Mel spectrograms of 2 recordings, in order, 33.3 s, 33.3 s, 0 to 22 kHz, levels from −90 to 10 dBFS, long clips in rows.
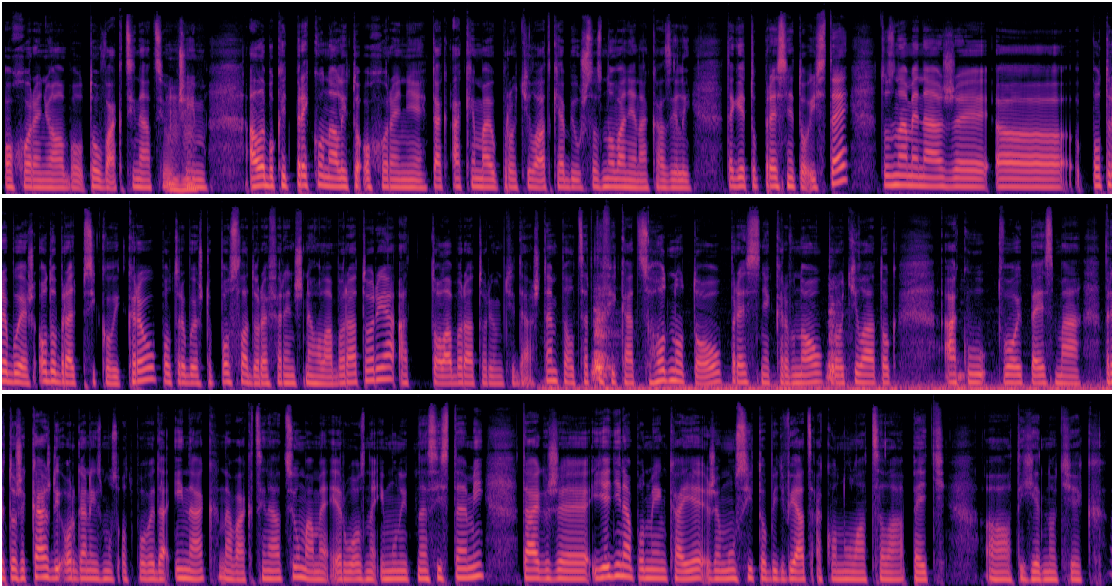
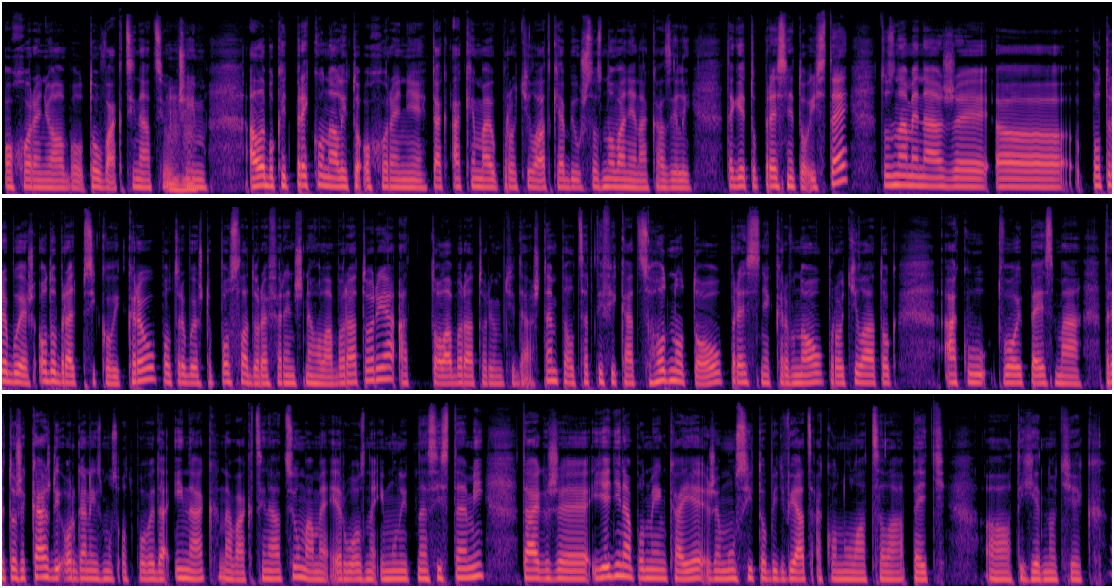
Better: second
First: dog barking; loud; from 17 to 22 s; peak 1 dB above the speech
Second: none

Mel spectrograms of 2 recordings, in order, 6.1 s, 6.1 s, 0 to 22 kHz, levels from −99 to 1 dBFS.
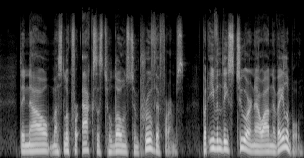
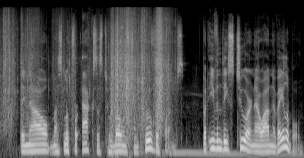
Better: first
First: none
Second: household noises; loud; throughout; 6 dB below the speech

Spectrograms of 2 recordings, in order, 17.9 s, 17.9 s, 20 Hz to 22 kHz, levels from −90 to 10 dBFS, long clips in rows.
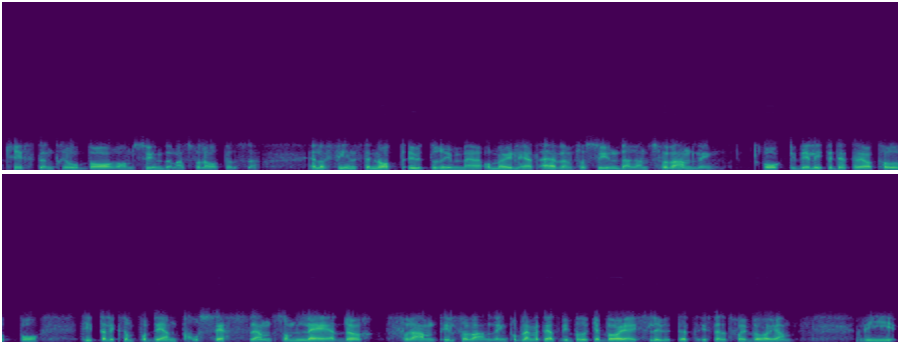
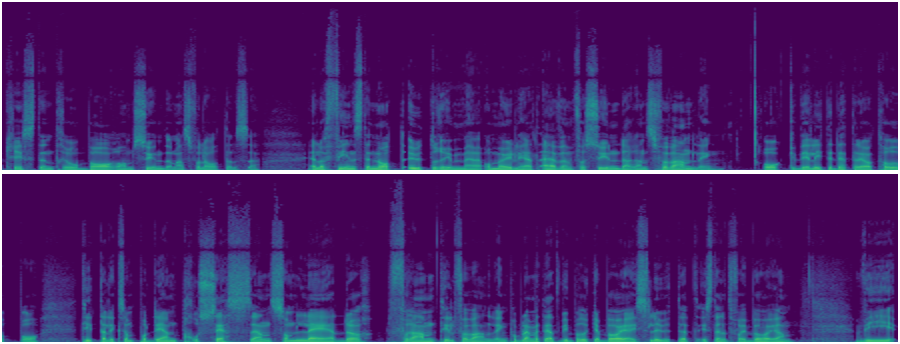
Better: second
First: phone-call audio; nothing above 3.5 kHz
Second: none

